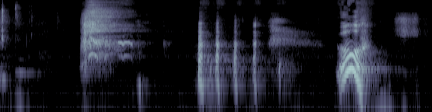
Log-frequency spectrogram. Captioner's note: laughs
